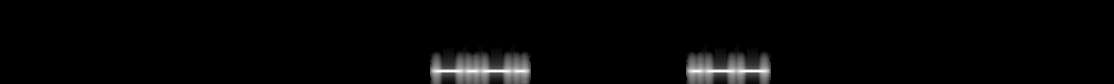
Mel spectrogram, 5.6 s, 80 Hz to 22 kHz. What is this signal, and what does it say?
Morse code, heard as a keyed tone, about 30 wpm, 700 Hz. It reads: C W
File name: Lesson 20d - Number 3 - Two Characters 30wpm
